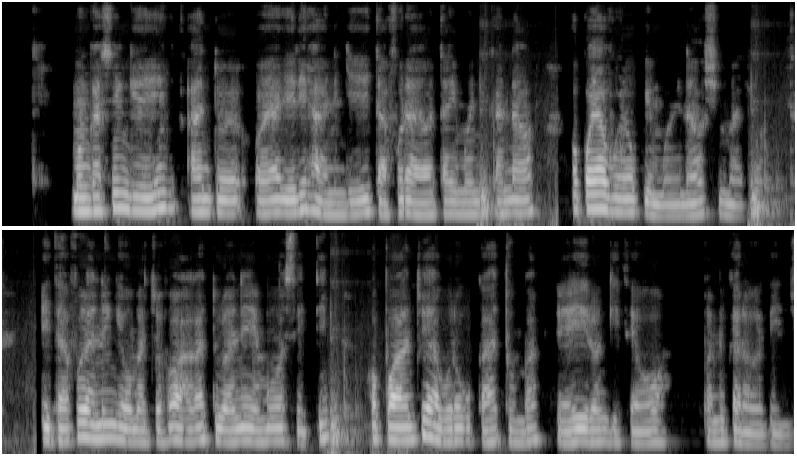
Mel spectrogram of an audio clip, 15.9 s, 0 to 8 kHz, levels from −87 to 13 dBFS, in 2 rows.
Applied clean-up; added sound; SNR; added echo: neural separator model SepFormer DNS4.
